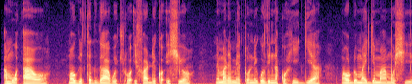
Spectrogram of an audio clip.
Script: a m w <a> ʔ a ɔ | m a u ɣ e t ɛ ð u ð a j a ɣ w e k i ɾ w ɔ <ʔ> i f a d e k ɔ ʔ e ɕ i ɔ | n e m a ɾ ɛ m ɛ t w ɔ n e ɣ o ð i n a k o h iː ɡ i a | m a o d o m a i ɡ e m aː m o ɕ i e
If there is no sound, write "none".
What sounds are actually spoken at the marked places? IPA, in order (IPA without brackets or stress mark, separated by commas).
ɛ, ʔ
